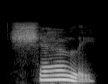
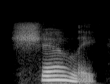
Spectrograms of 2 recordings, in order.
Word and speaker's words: Shelly: Share, the same beginning, and then an L plus a little E. Shelly, Shelly.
